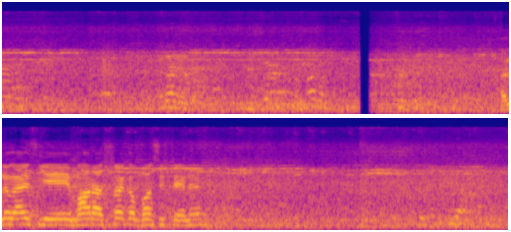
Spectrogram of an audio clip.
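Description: A crowd chatters outdoors in a steady murmur.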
